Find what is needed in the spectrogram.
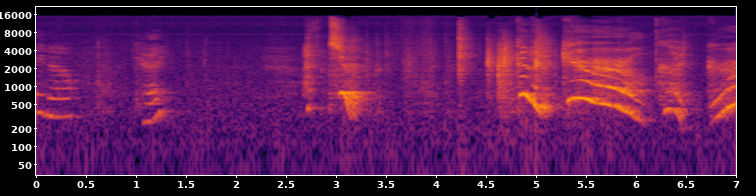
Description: Here's Nuka's Sneeze Trick so far... A work in progress since she just learned to do this the other day, but we're proud of her!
